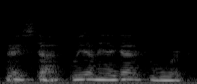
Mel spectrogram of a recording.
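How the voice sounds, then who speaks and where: An actor playing an evasive, edgy husband in a television soap, hesitant and stammering. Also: male voice, on the low side, flat delivery, rapid-fire, dark tone, lo-fi sound, natural voice. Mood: uneasy, defensive. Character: evasive, edgy husband dodging his wife's questions. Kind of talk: television soap opera acting. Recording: roomy, distant, hissy 1970s TV soundtrack.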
